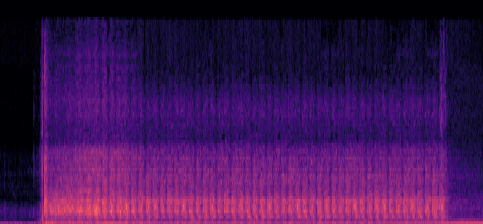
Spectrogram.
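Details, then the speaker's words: Car nicknamed "people eater" with a new fuel pump and new idle air control gasket, after a lean-running problem; steady cranking at about four turns a second with no firing; cranks but won't start, smells of fuel, cause unknown. "It's like totally dead. Like super, super dead. It smells like fuel, like it's too lean."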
